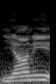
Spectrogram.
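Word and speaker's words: 脂: The second character is usually pronounced Abra in its kun form. Yani is a slightly irregular, uncommon reading.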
